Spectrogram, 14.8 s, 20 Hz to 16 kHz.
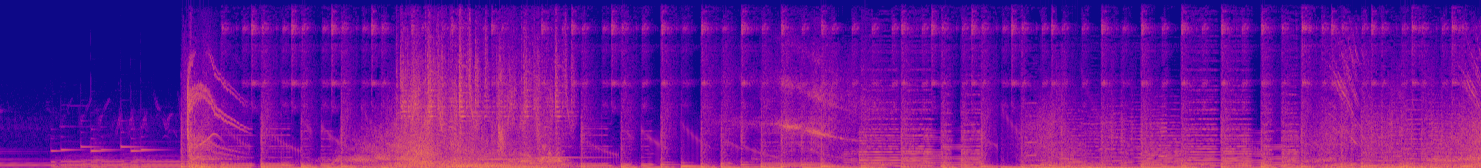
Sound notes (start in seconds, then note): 1.9 whooshing; 2.8 jazzy music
